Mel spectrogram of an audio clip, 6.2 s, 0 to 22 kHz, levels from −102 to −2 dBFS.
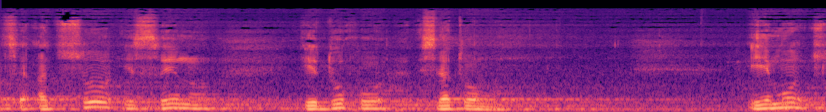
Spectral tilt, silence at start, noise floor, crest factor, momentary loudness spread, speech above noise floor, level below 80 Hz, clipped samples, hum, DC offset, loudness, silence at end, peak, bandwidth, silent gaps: -5 dB/octave; 0 s; -45 dBFS; 18 dB; 20 LU; 22 dB; -50 dBFS; under 0.1%; none; under 0.1%; -23 LUFS; 0 s; -6 dBFS; 16.5 kHz; none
